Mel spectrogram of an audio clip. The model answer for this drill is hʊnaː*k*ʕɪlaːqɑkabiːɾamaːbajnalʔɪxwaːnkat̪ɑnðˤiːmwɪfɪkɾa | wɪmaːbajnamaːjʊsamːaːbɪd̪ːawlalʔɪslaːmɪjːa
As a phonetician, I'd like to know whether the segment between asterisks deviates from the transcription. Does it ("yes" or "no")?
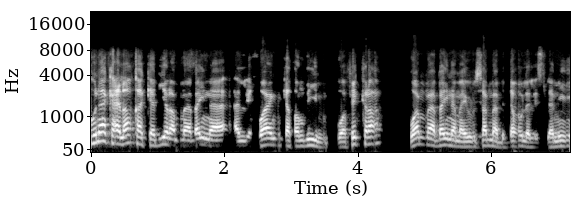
no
